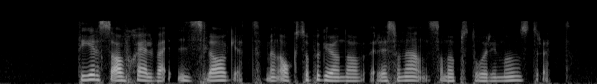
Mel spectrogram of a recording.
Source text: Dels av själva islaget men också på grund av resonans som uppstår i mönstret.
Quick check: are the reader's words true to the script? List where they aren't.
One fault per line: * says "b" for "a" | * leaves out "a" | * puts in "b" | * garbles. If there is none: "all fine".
all fine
